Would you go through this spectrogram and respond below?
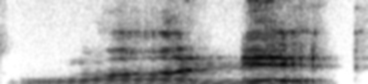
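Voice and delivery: "wanted" drawn out as WAN-ID; "wanted" with its ED as a separate "id"; two distinct syllables. Shown as a demonstration. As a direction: split "wanted" slowly into two beats. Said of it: "That's a two-syllable word".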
